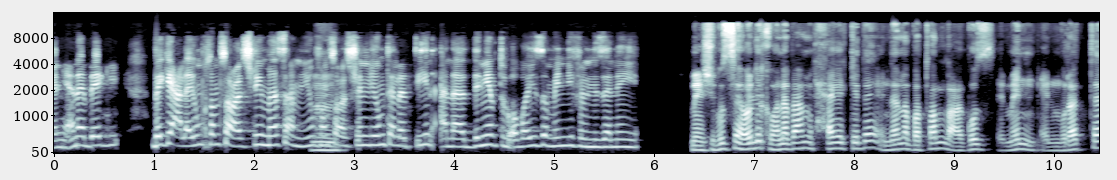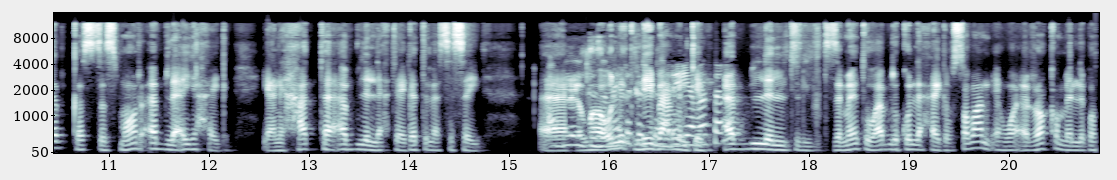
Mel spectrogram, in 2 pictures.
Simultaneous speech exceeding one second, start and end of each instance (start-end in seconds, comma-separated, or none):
15.4-17.4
